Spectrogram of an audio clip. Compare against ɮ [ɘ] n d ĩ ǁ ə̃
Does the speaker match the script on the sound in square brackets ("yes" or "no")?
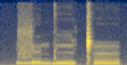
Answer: yes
